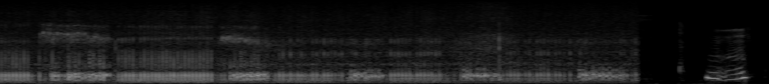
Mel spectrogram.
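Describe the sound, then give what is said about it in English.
A cat purrs loudly, a steady rumbling that swells and dips with each breath for several seconds, then cuts off, followed by a brief voice-like sound. “i'm just glad i have a cat right now he's so cute”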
